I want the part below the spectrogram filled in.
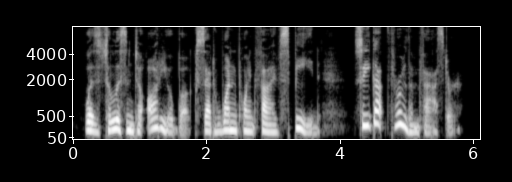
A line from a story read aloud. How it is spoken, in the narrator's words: Arthur told Ben in a conspiratorial tone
